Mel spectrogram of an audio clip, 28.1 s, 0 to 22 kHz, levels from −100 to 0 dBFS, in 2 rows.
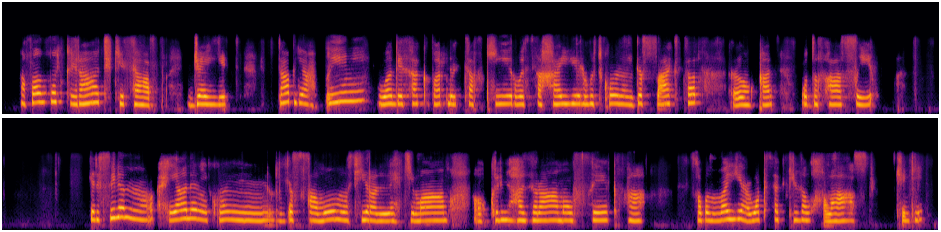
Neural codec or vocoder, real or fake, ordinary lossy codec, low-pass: codec, 16 kHz, 2 kbps, X-Codec, HuBERT features, trained on general audio; fake; none; none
